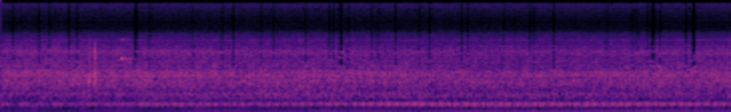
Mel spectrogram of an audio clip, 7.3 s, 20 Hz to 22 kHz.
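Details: BMW E70 X5 diesel, first start after fuel filter replacement and fuel system priming: even, steady diesel clatter at idle with a smooth low hum and no stumbles or misses; idling normally.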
